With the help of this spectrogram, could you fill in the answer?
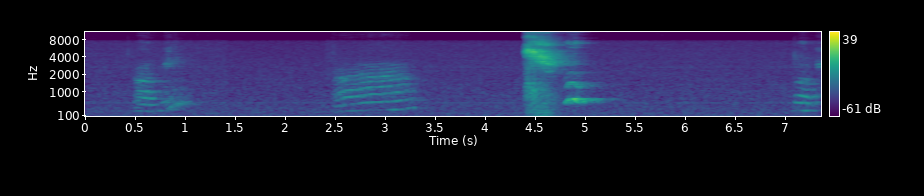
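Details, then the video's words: Pet talking parrot indoors mimicking its owner's sneeze: brief nasal speech-like phrases, then a loud sudden sneeze-like burst, followed by more short voiced syllables and low background hiss. "TALKING PARROT"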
